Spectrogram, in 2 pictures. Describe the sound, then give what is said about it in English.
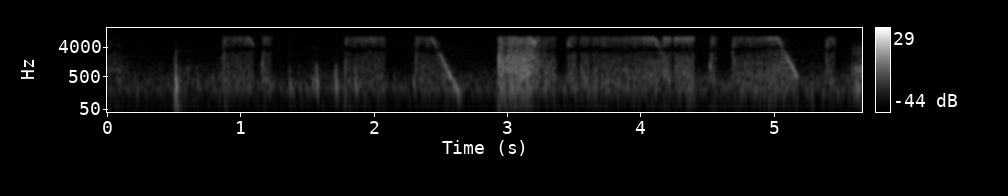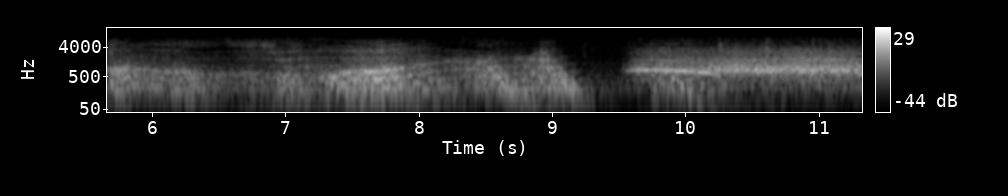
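A run of sharp, rapid impacts as a rally of a ball game is played gives way to a loud, sustained roar of recorded crowd cheering wildly, surging for several seconds, dipping briefly, then swelling again. “Did you hear that? The crowd's gone mad.”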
